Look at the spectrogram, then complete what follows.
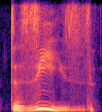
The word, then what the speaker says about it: disease: speakers are saying Mountain disease D is not stressed so it won't sound like d disease it'll be D or du either one and it doesn't matter I because it'll be shorter disease and diseases that's a z practice schedule this one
